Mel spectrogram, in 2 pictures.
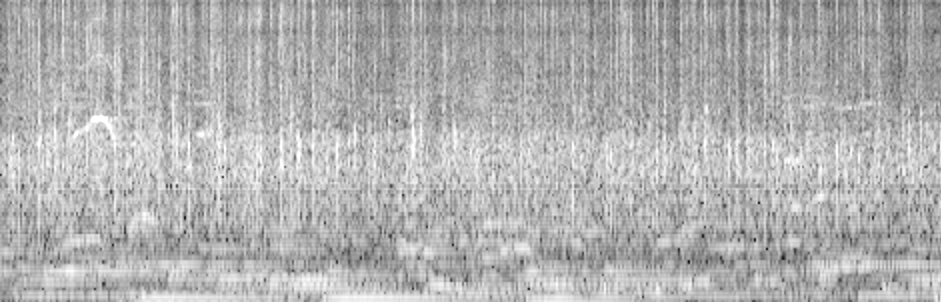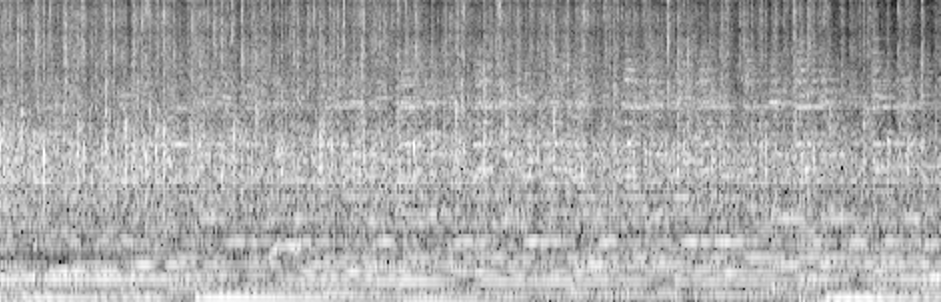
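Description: Audience applauding over slow, held low keyboard chords that change every second or two.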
